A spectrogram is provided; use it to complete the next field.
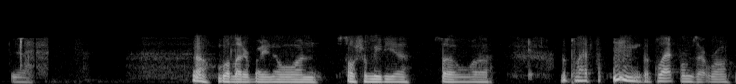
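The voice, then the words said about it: Strained, fading hoarse voice. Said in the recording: “Wow, I'm losing my voice ... It's that time of the week where I lose my voice”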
